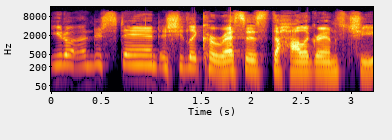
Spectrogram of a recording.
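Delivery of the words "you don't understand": high, tearful, tear-soaked crying voice. Retelling a comic scene where Marie pleads: imitating a character crying. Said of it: "Marie's, like, crying".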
